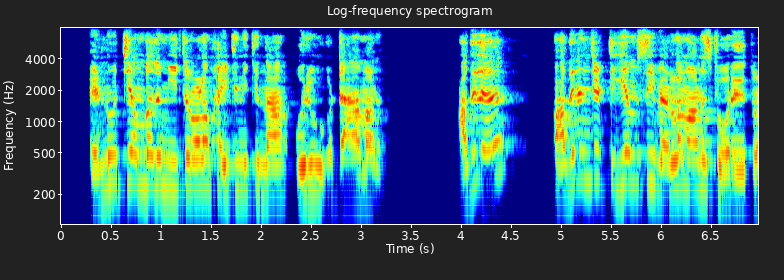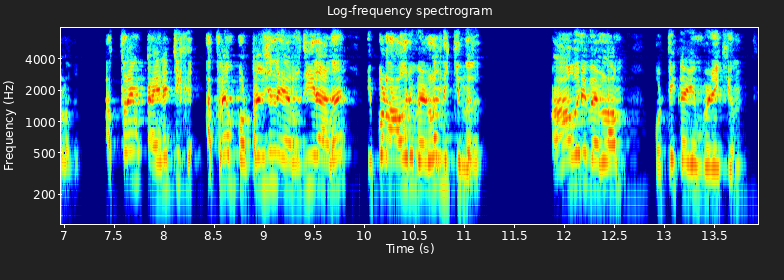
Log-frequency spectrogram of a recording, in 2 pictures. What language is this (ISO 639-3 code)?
mal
